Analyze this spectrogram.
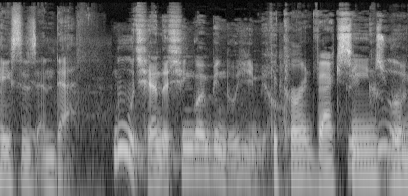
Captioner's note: through translator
